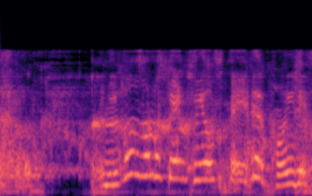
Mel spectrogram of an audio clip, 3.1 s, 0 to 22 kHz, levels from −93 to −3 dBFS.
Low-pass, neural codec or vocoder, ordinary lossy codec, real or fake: none; codec, 16 kHz, 4.8 kbps, FACodec; none; fake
